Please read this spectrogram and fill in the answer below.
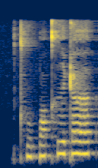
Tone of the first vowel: low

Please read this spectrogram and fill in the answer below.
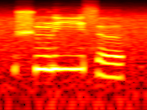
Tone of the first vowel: high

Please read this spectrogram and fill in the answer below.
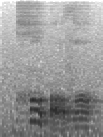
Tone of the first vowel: falling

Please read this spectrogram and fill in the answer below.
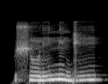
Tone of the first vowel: low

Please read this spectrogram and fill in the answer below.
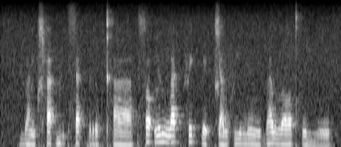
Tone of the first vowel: low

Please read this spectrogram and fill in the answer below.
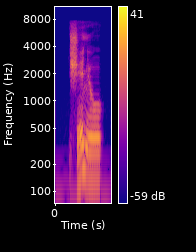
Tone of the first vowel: rising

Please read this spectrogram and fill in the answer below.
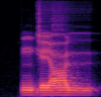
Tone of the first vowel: low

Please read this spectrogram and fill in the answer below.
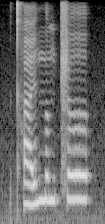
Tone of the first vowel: rising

